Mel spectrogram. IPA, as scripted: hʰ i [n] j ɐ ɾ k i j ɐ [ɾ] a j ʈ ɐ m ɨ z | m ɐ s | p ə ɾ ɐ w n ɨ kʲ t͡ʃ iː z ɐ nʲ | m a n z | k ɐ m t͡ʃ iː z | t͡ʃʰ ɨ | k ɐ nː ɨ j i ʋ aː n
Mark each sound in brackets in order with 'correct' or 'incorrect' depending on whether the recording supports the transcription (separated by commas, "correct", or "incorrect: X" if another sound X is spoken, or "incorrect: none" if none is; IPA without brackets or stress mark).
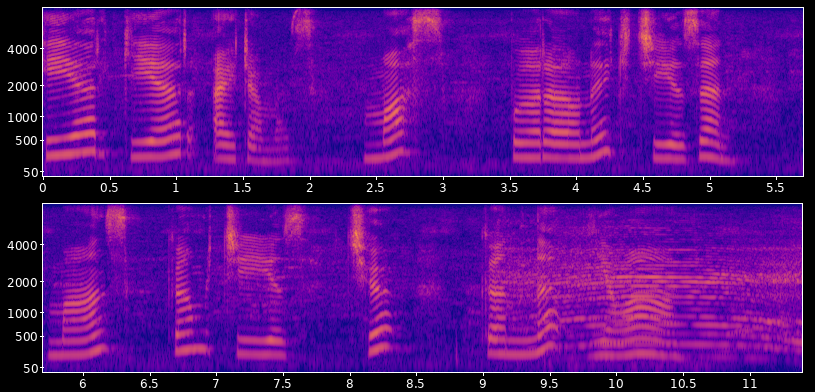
incorrect: none, correct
